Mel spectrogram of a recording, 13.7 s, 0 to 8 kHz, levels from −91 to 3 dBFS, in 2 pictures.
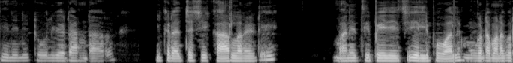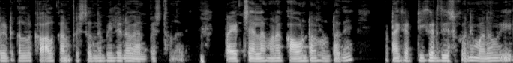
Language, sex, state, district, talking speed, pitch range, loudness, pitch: Telugu, male, Telangana, Karimnagar, 135 wpm, 115-125 Hz, -21 LUFS, 120 Hz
